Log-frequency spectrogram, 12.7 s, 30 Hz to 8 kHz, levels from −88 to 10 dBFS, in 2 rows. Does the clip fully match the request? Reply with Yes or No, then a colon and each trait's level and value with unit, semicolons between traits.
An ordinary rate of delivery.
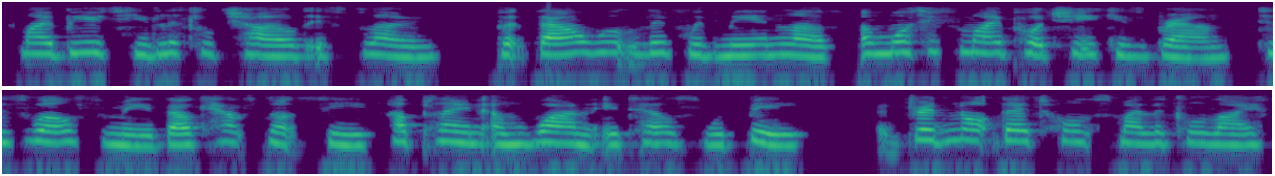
No: fast, 215 wpm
